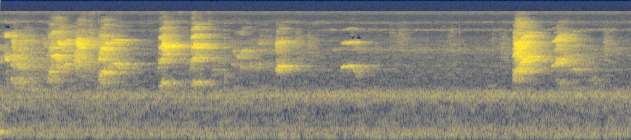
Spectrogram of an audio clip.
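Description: Birds chirping in short, quick calls, with a loud cluster about five seconds in, over a steady low hiss.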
